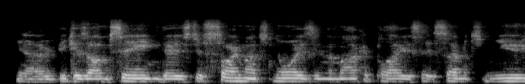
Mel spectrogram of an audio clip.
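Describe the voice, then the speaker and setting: The man's voice carries a dark, mellow tone. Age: 60s. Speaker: AI consultant. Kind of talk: casual chat. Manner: halting.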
